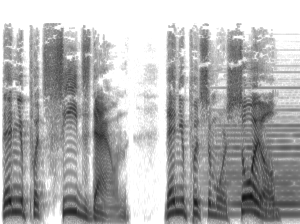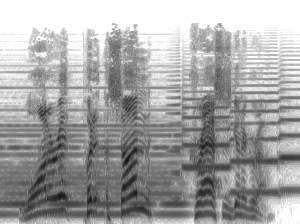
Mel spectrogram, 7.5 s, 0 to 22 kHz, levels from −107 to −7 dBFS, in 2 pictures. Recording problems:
background music; noticeable; from 2.5 s on; 10 dB below the speech

